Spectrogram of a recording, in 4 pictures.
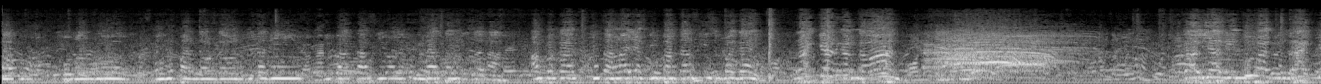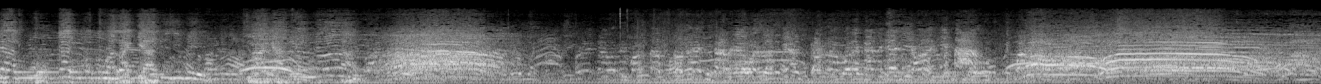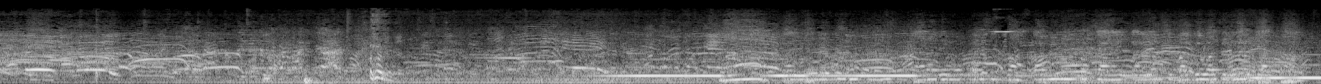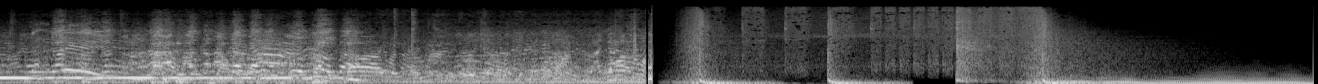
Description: *Suasana demo mahasiswa di depan sound effects free download
*Suasana demo mahasiswa di depan gedung DPRD Bangka Belitung* Mahasiswa di Pulau Bangka melakukan aksi unjuk rasa di depan gedung DPRD Provinsi Kepulauan Bangka Belitung pada Senin (1/9/2025) untuk menyuarakan aspirasinya terkait tugas dan fungsi anggota dewan.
